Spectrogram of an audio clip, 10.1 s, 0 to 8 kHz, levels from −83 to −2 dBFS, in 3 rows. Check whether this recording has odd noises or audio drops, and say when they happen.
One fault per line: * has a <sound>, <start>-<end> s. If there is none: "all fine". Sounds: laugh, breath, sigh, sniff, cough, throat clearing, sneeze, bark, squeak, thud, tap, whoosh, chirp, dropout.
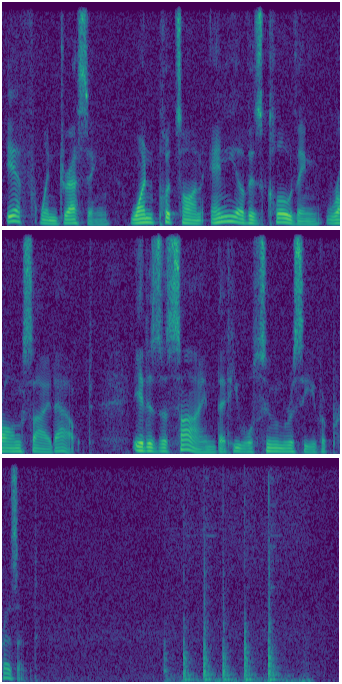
* has a thud, 8.4-9.9 s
